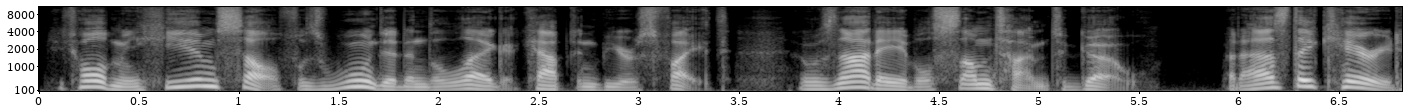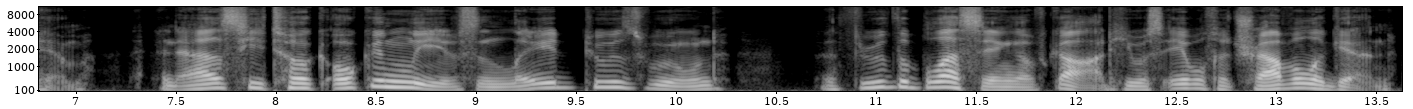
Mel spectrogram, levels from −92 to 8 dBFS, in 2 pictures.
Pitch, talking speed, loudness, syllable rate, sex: 150 Hz, 220 wpm, -20 LUFS, 5.1 syllables/s, male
